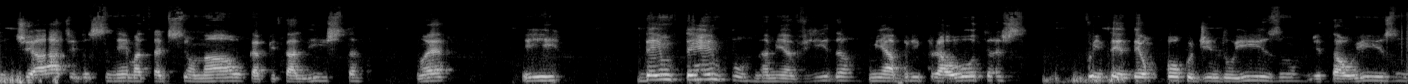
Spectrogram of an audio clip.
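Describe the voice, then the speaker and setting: A woman with a fairly low pitch and ordinary pitch variation talks very slowly. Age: 80s+. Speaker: film director and actress. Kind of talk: panel discussion.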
